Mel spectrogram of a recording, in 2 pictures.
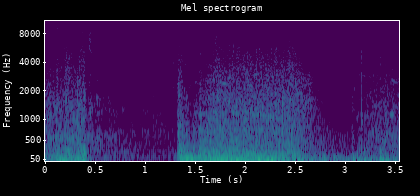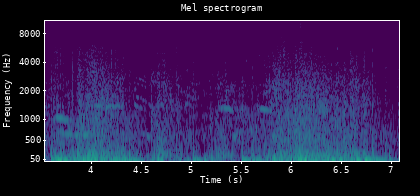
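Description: Volleys of musket and cannon fire in the video game Ultimate General: Civil War at the Saunders Farm battle, a dense crackling barrage with sharp bursts after a brief quiet gap, a voice talking over it.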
